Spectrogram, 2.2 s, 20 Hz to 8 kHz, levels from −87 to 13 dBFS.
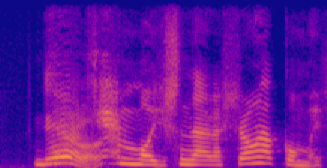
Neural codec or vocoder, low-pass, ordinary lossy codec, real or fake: codec, 16 kHz, 0.8 kbps, ZipCodec; none; none; fake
